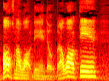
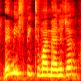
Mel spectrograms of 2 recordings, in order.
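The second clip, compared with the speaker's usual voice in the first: put-on high-pitched African-accented salesman; imitated African accent; 10 semitones higher than usual. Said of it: "That's when the accent came back".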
